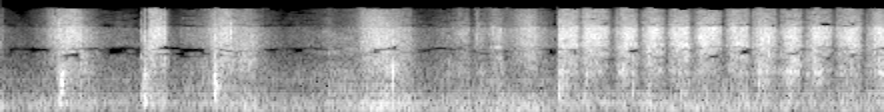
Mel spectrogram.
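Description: Close, rhythmic rubbing strokes as a motorcycle mag wheel is polished to remove dirt before repainting, a few separate swipes at first, then a quick steady series of scrubbing passes, with no talking.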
